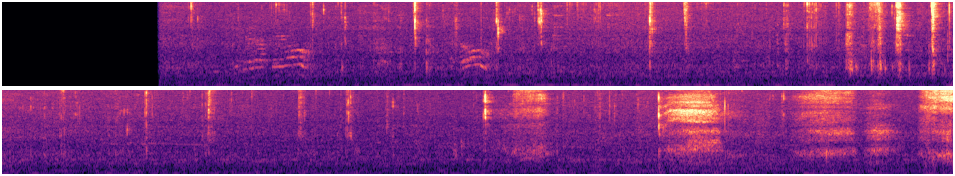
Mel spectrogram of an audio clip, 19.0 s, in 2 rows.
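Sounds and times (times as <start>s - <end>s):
person chewing shrimp: 3.1s - 17.7s.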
